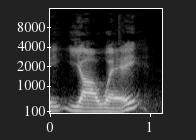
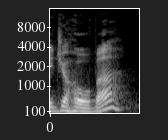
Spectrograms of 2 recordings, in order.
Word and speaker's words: Yahweh: We say Yahweh. The Germanic pronunciation, they say Jehovah, which is fine, I guess. Yahweh is more accurate.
